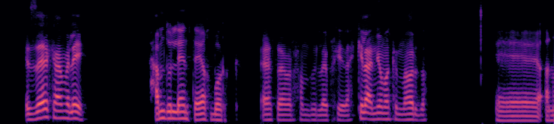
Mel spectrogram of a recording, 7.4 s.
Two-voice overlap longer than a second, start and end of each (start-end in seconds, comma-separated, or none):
none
